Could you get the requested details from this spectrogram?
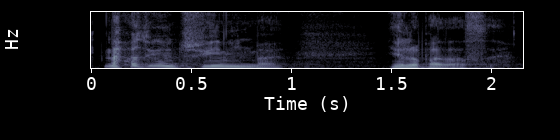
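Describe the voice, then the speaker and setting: A man preaching as a pastor, telling a story and acting out the voices of the people in it, swinging from loud bursts to hushed asides. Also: a little high, lively intonation, fast. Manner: storytelling, acting out both sides of conversations. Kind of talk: sermon with anecdote and quoted dialogue. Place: church sanctuary. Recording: long church hall reverb.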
